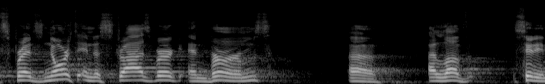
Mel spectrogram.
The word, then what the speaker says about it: Worms: there as it spreads north into Strawburg and Verms. Uh, I love city names. Uh, in in German, the W is pronounced with a B. So, you've seen this diet of worms.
